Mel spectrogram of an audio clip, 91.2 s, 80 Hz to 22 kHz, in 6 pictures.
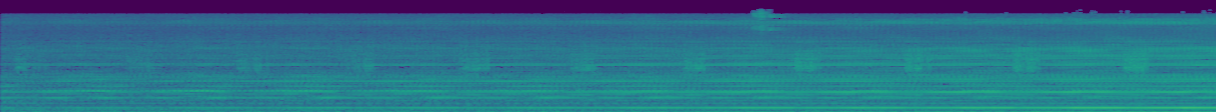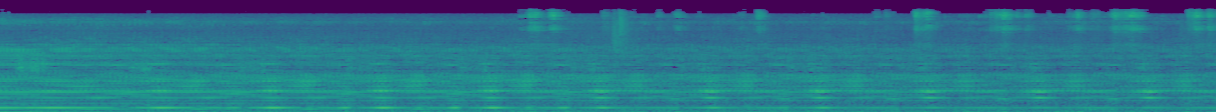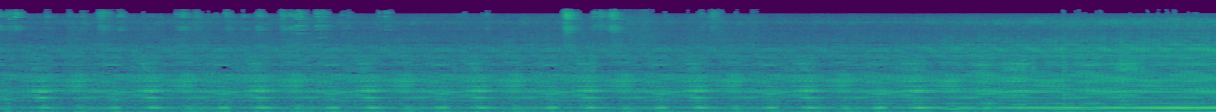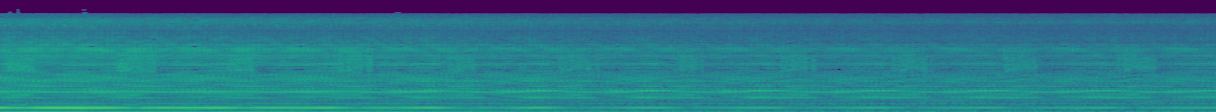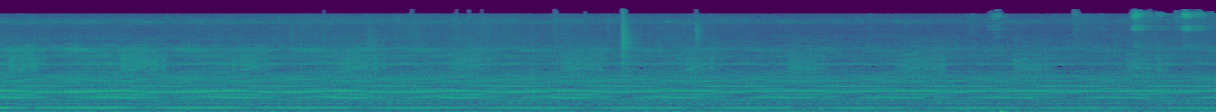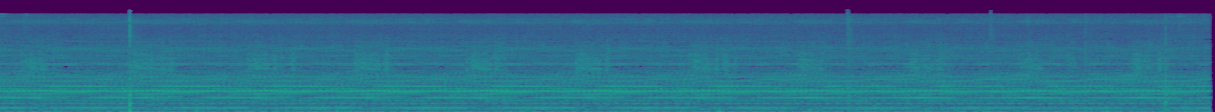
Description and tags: STE-017-ceilingfan
Interesting sounding ceiling fan from a hotel room in Lucknow, India. The mics are moved in relation to it during the recording leading to changes in tone.
Also some background sound of glass bracelets being arranged; I did ask my sister if she could be quiet for a minute, but these cut through from the next room. Such is life :)
Unprocessed recording from Zoom H2 built-in mics (probably in the more directional mode).
fan, mechanical, rhythmic, machine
